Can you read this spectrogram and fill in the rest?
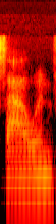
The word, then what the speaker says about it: Samhain: It's spelled like Samhein, but it's pronounced Samhain for some reason.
